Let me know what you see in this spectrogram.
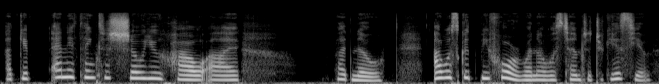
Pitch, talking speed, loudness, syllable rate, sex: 245 Hz, 180 wpm, -20 LUFS, 5.4 syllables/s, female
